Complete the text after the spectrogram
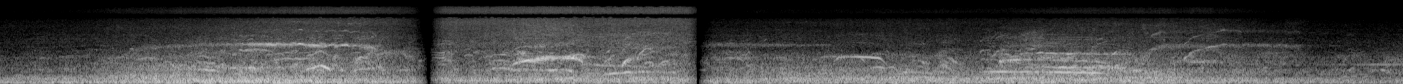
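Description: Riders scream on a roller coaster.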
